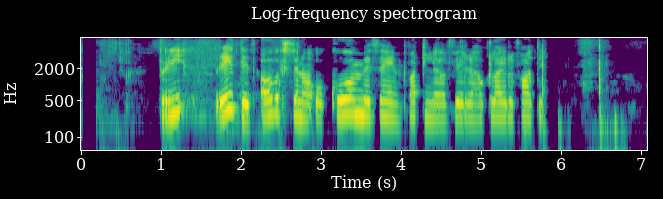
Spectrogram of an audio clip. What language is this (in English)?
Icelandic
